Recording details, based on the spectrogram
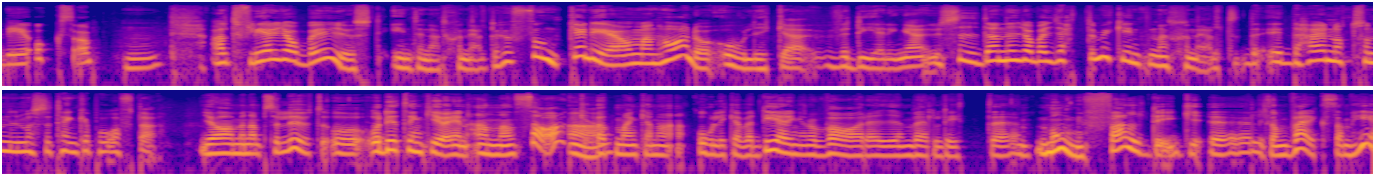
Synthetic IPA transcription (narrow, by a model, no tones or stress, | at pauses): ɖɛʔɔksɔ | ʔalt̪fleːɾjɔbːajɵjɵst̪ɪnt̪əɳat̪ɧʊnɛlt̪ɔɦɵfɵŋkaɖɛɔmːanɦaɖɔʔuːliːka̰væɖeːɾɪŋaɾsiːd̪anːɪjɔbːaɾjɛt̪ːəmʏkːəɪnt̪əɳat̪ɧʊnɛ̰lt̪d̪ɛd̪ɛɦæːɾæɳɔt̪ːsɔmnɪmɔst̪ət̪ʰɛŋkapʰɔɔft̪a̰ | jɑːmɛnab̥sɔlʉ̟ːt̪ʰɔɔd̪ɛt̪ʰɛŋkəɾjɑːɛnʔa̰nːansɑːkːat̪mankʰanhɑ̰ːuːliːkavæɖeːɾɪŋaɾɔvɑːɾaɪɛnvɛld̪ɪt̪mɔŋfald̪ɪ̰ɡlɪksɔmvæɾksamheːt̪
